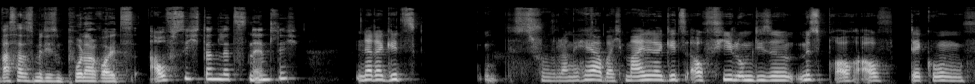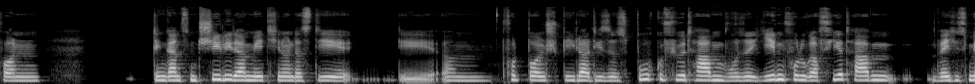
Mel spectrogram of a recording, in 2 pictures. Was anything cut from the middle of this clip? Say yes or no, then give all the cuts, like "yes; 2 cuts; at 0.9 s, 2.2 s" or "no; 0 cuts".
no; 0 cuts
